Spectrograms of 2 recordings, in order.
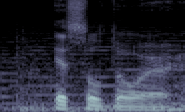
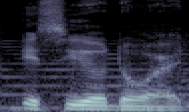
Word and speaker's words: Isildur: That is why the One Ring was taken by Isildur or Isildur, depending on how you pronounce it, is because when his father Elendil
